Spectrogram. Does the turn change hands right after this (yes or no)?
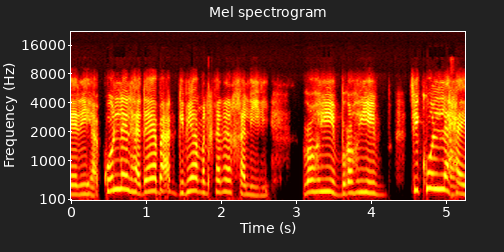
no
